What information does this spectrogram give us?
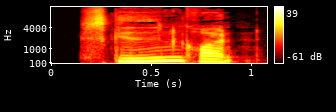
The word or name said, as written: skidengrøn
